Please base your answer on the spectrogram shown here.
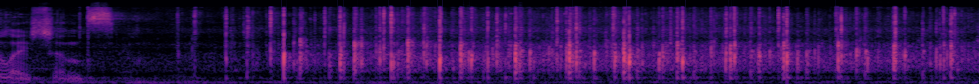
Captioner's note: applause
